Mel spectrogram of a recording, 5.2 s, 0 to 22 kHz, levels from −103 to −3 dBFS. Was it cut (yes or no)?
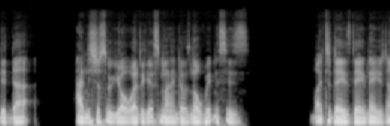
no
